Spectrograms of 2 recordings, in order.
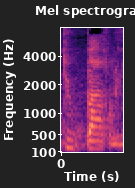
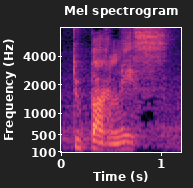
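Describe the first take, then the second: First: The word ends cleanly on the L sound. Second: The word ends with an extra sound after L. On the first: The speaker calls it right. "You end with that L sound" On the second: The speaker calls it wrong. "You don't say you, tu parles. That's wrong"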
